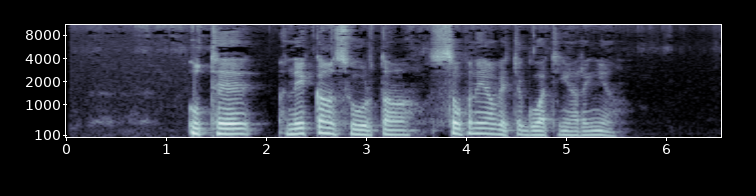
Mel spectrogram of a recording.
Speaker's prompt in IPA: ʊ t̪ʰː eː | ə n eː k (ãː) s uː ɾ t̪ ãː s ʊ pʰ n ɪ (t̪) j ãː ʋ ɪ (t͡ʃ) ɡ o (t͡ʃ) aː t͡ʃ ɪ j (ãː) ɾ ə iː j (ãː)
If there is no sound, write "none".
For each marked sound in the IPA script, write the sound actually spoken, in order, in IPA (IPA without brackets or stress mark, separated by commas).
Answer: ãː, none, t͡ʃ, none, ãː, ãː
